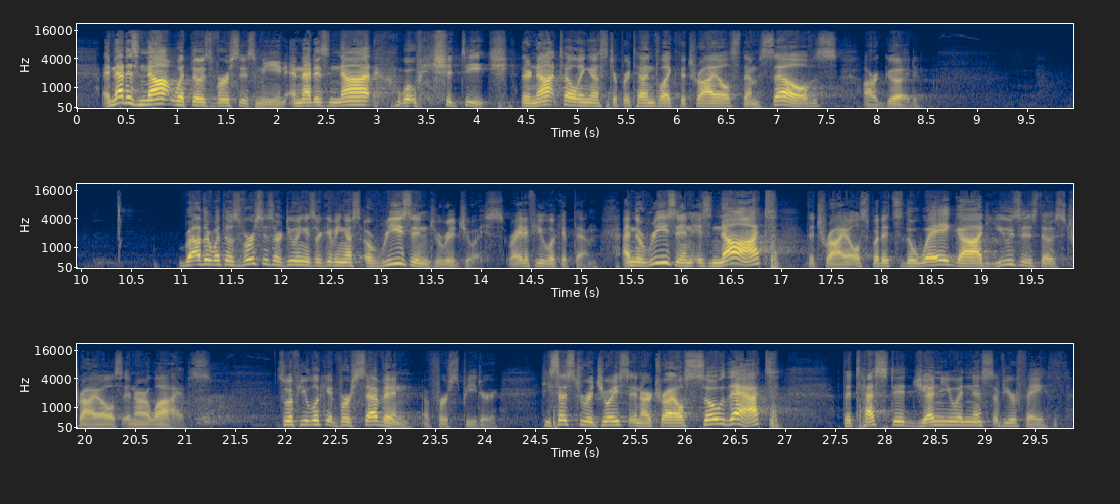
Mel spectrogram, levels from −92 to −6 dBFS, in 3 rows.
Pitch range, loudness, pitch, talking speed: 135-185 Hz, -21 LUFS, 155 Hz, 185 wpm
